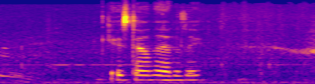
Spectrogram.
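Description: A young woman speaks briefly and animatedly into a close microphone.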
